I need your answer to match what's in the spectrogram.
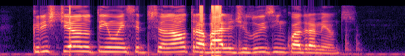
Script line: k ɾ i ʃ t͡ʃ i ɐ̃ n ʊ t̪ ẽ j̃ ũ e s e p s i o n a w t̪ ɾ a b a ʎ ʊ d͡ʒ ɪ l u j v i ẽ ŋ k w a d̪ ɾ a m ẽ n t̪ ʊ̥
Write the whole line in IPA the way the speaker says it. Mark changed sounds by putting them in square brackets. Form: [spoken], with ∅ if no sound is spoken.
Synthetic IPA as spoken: k ɾ i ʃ t͡ʃ i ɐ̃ n ʊ t̪ ẽ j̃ ũ e s e p s i o n a w t̪ ɾ a b a ʎ ʊ d͡ʒ ɪ l u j [z] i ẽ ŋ k w a d̪ ɾ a m ẽ n t̪ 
